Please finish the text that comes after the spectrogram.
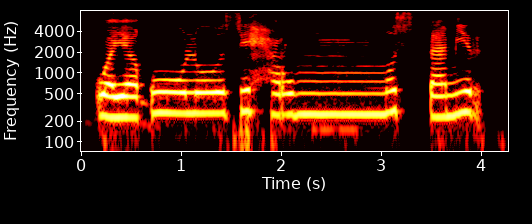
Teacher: Apabila diwakafkan ro mati dibaca tarqiq atau tipis, sebab sebelumnya huruf yang berharokat kasroh agar bacaan ro bertasydid di akhir kata, kemudian disukun karena wakaf, maka agar tepat bacaannya huruf hidup sebelumnya agak sedikit dihentakkan suaranya.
